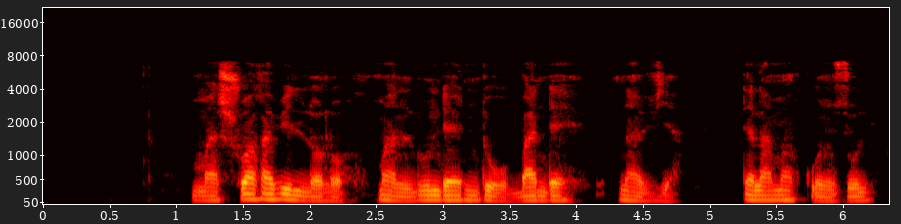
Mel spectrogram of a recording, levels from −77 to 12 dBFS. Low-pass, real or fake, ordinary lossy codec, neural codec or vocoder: 7.2 kHz; real; MP3, 64 kbps; none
